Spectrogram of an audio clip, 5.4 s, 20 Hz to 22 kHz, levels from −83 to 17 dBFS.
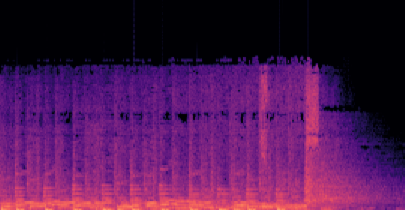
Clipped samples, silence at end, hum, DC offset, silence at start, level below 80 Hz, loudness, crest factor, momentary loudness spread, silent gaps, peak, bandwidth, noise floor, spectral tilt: under 0.1%; 0.4 s; none; under 0.1%; 0 s; -14 dBFS; -13 LUFS; 12 dB; 9 LU; none; 0 dBFS; 16 kHz; -36 dBFS; -5.5 dB/octave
